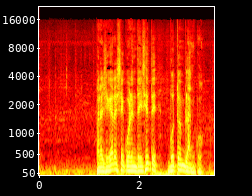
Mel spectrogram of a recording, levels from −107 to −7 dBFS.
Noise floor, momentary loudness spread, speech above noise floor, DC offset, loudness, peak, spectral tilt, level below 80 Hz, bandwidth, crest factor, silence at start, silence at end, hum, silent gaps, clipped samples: -39 dBFS; 8 LU; 20 dB; under 0.1%; -20 LUFS; -8 dBFS; -5.5 dB/octave; -32 dBFS; 16 kHz; 12 dB; 0 s; 0 s; none; none; under 0.1%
